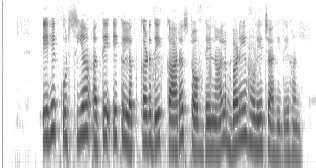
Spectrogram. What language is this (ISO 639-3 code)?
pan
